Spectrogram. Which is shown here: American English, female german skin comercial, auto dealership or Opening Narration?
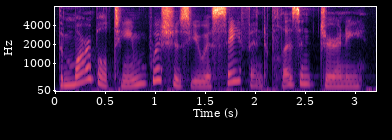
American English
